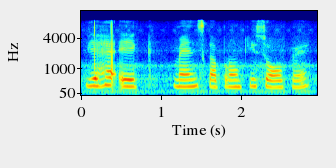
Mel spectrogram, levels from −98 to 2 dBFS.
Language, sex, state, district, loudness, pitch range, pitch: Hindi, female, Chhattisgarh, Rajnandgaon, -26 LUFS, 230-250 Hz, 240 Hz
